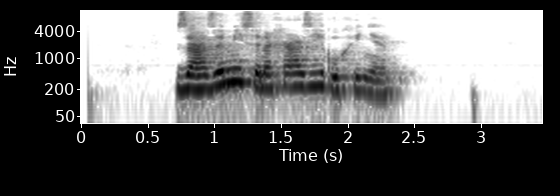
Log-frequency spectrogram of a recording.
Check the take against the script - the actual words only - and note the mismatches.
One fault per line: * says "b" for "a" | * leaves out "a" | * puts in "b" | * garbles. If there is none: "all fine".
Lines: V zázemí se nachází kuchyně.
all fine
